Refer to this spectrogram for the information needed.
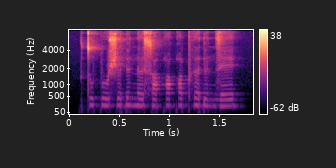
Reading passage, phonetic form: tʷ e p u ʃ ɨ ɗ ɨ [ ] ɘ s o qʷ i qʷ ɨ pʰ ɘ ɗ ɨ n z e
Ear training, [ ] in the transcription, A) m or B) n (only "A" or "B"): B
